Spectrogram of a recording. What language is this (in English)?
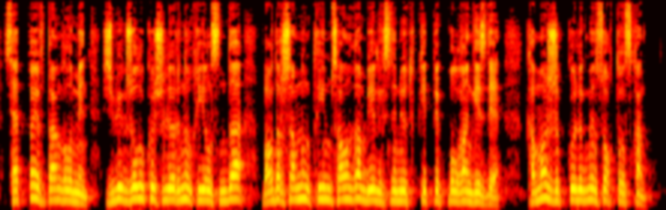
Kazakh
